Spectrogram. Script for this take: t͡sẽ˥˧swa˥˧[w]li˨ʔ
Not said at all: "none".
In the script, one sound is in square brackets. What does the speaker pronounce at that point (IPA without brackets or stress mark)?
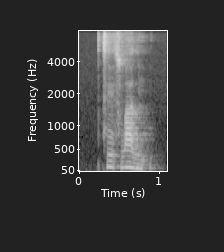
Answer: none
